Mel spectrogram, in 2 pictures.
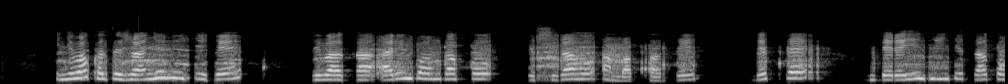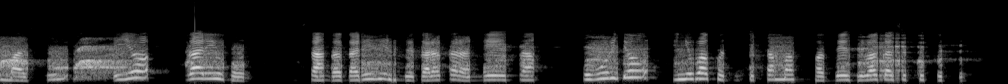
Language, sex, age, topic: Kinyarwanda, female, 36-49, finance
